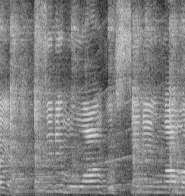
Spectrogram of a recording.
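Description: A young girl singing one drawn-out melodic phrase, her pitch sliding down and back up.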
